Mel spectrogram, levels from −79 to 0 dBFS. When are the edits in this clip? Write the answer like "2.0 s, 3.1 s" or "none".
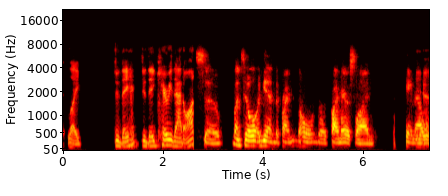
2.6 s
